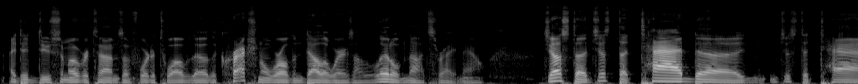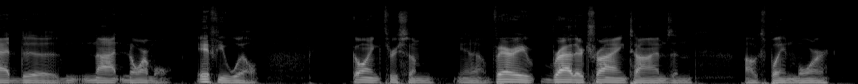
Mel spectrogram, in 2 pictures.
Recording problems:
uneven, jittery; slightly; from 1 to 13 s

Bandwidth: 16 kHz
